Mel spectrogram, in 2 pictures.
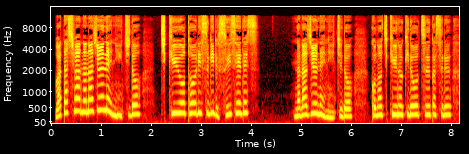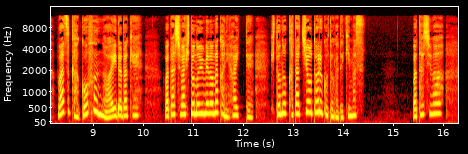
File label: female voice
